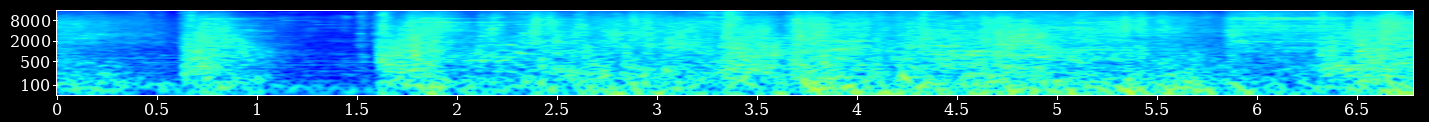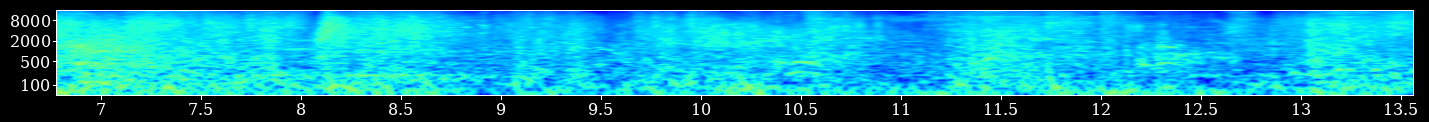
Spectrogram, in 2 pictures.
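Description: Attacks hit with sharp impacts.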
